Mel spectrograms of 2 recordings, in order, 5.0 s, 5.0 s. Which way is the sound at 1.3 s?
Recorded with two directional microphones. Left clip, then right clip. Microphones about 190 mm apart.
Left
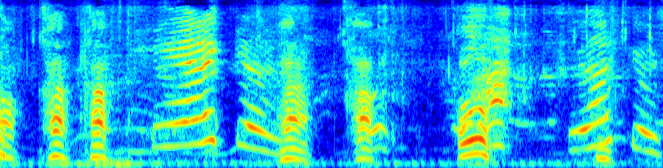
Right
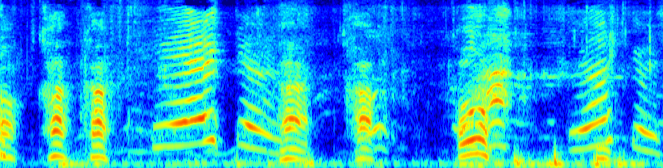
45° left (ahead or behind).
